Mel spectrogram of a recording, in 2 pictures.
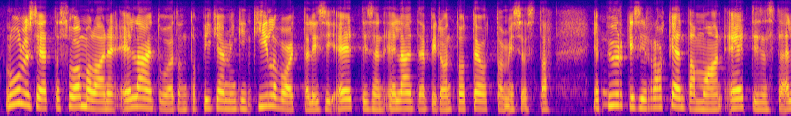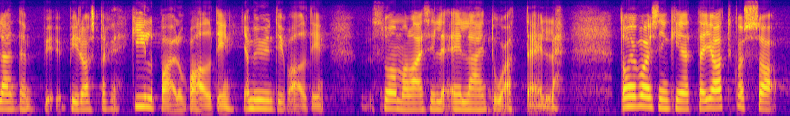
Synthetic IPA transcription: luːlisiet̪ːæsuɑmɑlɑinḛʔelæint̪uot̪ɑnt̪opikemːiŋkiŋkilʋo̞it̪ːelisiʔeːt̪ːisenḛlæint̪empidont̪o̞t̪e̞ut̪ːɑmisest̪ɑjɑpyrkisirɑkent̪ɑmɑːnʔeːt̪ːisest̪æelæint̪empidost̪ɑkilpɑ̰ilṵʋɑ̰lt̪ḭnjɑmyːnt̪iʋɑ̰lt̪ḭnsuɑmɑlɑisilːḛʔe̞læint̪uo̰t̪ːḛilːet̪o̞iʋo̞isiŋkinet̪ːæjɑt̪kosːɑ

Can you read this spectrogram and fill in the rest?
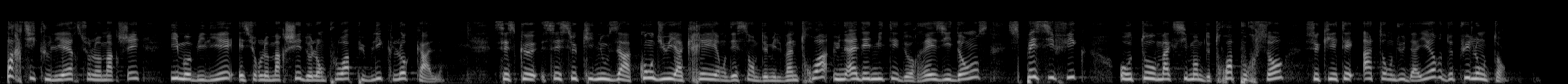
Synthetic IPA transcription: paʁt̪ikʲyljɛʁsyʁləmaʁʃe | imɔbiljeʔesyʁləmaʁʃed̪əlɑ̃plwapybliklɔka̰l | sɛəsɛsəkʲinuzakɔ̃d̪ɥiakχeeɑ̃d̪esɑ̃bʁd̪əmilvɛ̃t̪ːχwaʔynɛ̃d̪ɛnit̪ed̪əʁezid̪ɑ̃sːpesifik | ot̪omaksimɔmd̪ət̪χwapuʁsɑ̃ | səkʲiet̪ɛat̪ɑ̃d̪yd̪ajœʁd̪əpɥilɔ̃t̪ɑ̰̃

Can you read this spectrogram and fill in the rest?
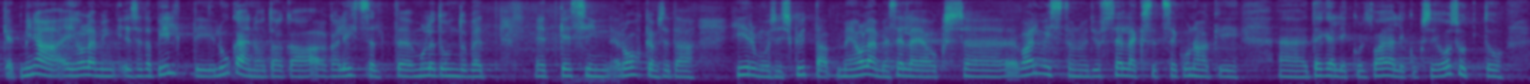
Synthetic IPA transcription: et̪ːˑminɑe̞jo̞lemise̞d̪ɑpilt̪ːiluɡe̞nud̪̥ɑɡ̥ɑɑɡ̥ɑliht̪sɑlt̪mulːet̪und̪ube̞t̪ːˑ | e̞t̪ke̞sːiːnro̞hke̞mse̞d̪̥ɑ | hirmus̬iskyt̪ːˑɑb̥me̞ːo̞le̞me̞se̞lːe̞jɑoksvɑlʲmist̪unud̪̥just̪se̞lːe̞kse̞t̪se̞kunɑɡ̥i | t̪e̞ɡ̥e̞likːult̪vɑjɑlikːˑukse̞jo̞sut̪ːu

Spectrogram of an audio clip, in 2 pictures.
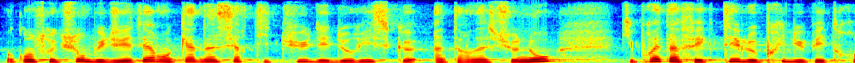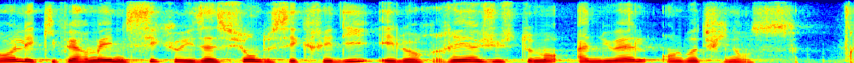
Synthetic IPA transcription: ɑ̰̃kɔ̃st̪χyksjɔ̃byd̪ʒet̪ɛʁɑ̃kad̪ɛ̃sɛʁt̪it̪ʰyd̪ed̪əʁiskɛ̃t̪ɛʁnasjɔnokʲipuʁɛt̪afɛkt̪eləpχid̪ypet̪χɔlekʲipɛʁmɛynsekʲyʁizasjɔ̃d̪əsekχed̪iʔelœʁːeaʒyst̪əmɑ̃anɥɛlɑ̰̃lwad̪əfinɑ̰̃s

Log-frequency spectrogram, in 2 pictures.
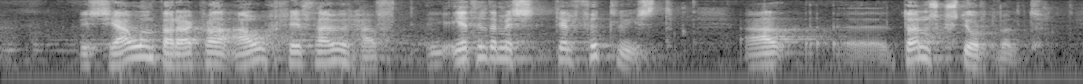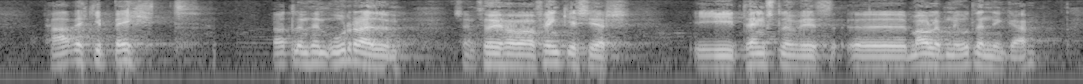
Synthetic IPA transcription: vɪðsjaːwʏmpaːɾakʰv̥aːðaʔaːwr̥ɪv̥θavʏɾ̥haft̪jʔɛt̪ʰɪlt̪amɪst̪ʰɪlfʏt̪lvist̪ | að | t̪œnskst̪jowɾ̥t̪nvœlt̪ | havɛhcɪpejht̪ | œt̪lʏmθɛmuːrajðʏmsɛmθœɥɦavafejɲcɪsjɛɾ | it̪ʰejŋst̪lʏmvɪðmaːwlepnɪuːt̪lɛnt̪iŋka

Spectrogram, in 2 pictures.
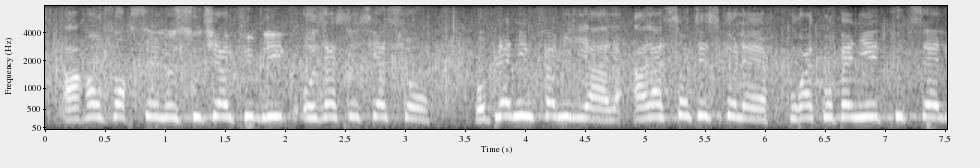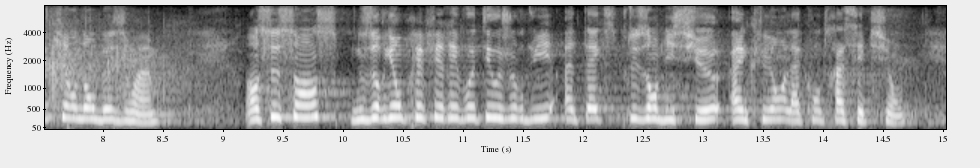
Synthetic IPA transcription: aʁɑ̃fɔʁseləsut̪jɛ̃pyblikozasɔsjasjɔ̃ | oplaniŋfamiljalalasɑ̃t̪eskɔlɛʁpuʁakɔ̃paɲet̪ut̪sɛlkʲiɑ̃nɔ̃bəzwɛ̃ | ɑ̃səsɑ̃snuzɔʁjɔ̃pχefeʁevɔt̪eoʒuʁd̪ɥiɛ̃t̪ɛkst̪plyzɑ̃bisjøɛ̃klyɑ̃lakɔ̃t̪χasɛpsjɔ̃

